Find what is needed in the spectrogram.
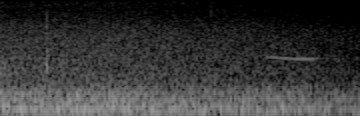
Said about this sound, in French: La mer, euh, la mer, les vagues et tout ça.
